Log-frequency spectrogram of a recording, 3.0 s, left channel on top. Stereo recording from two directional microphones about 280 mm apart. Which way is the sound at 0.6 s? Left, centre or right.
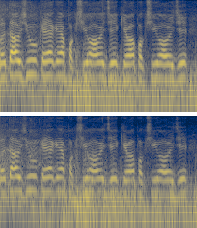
Centre.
